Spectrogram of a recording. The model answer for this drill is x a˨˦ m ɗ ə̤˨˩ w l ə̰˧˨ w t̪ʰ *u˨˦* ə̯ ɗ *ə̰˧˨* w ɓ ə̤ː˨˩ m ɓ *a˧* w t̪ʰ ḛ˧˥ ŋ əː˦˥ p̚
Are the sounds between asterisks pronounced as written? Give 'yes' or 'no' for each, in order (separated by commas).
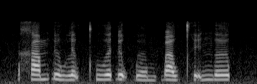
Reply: yes, yes, yes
